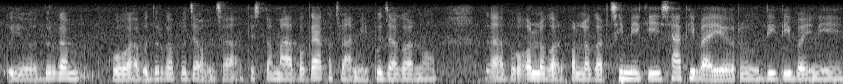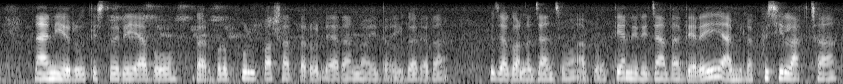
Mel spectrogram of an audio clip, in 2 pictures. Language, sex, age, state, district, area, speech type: Nepali, female, 45-60, West Bengal, Alipurduar, urban, spontaneous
